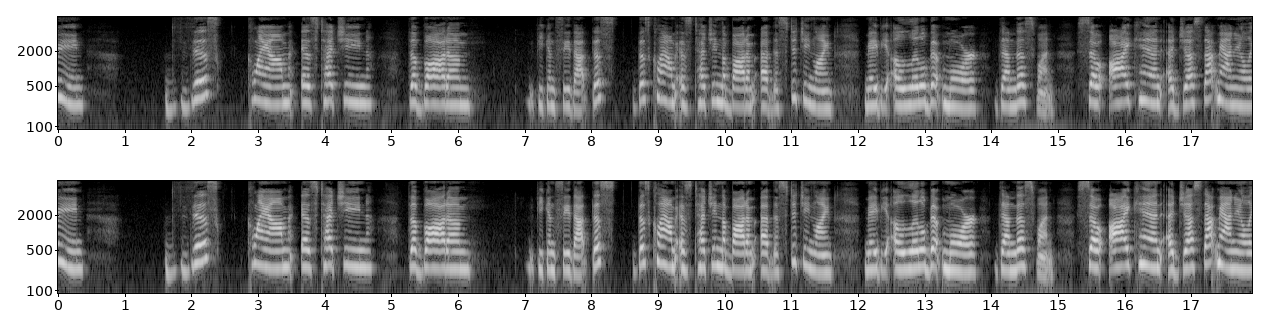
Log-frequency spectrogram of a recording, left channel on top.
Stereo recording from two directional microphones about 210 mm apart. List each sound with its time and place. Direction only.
0.0 s speech: 45° right (ahead or behind)
1.7 s speech: 45° right (ahead or behind)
